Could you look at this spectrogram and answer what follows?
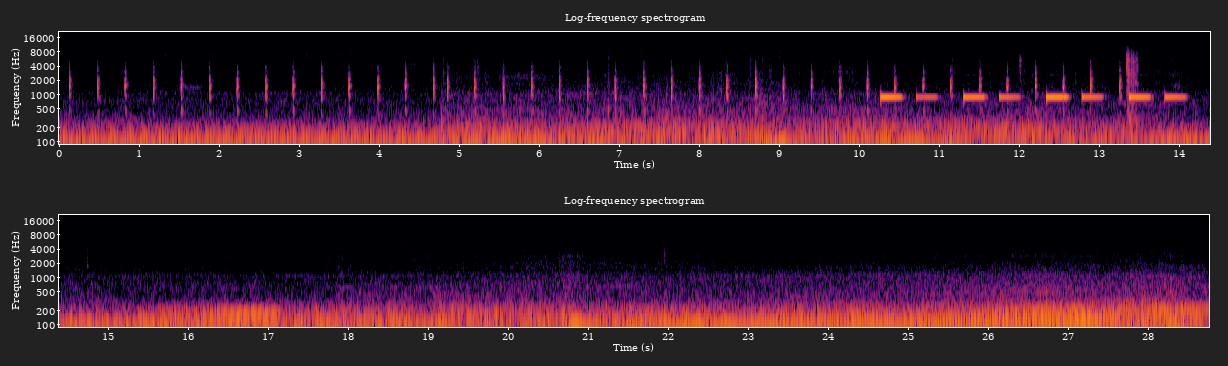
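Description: Steady low engine and road rumble inside a Mercedes-Benz truck cab in traffic, with the turn signal ticking about twice a second for the first nine seconds or so. About ten seconds in, short high electronic beeps sound in pairs for about four seconds, with a sharp click near their end.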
